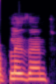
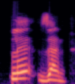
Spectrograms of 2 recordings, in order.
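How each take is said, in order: First: Said in the usual way. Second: pleasant split into play, gent; short gap after play in pleasant; two separate syllables. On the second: Shown as a demonstration. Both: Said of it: "two syllable".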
